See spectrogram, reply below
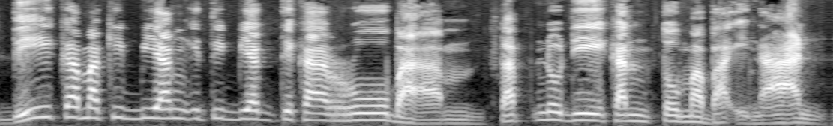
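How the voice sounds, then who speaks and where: A man's voice: a little high, lively intonation, slow, sharp tone, no echo, heavily acted. A man playing a disapproving neighbour who puts up with village gossip in an Ilocano radio drama. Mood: admonishing.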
